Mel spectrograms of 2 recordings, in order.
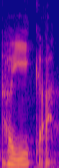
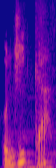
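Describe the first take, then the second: First: Hoika said with no g sound; silent g try. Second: Hojika with a clear j sound; sounded j try. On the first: Wondering aloud how to say the tea's name, Hoika with silent g. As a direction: say Hoika, dropping the j. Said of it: "or is it silent". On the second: Testing the tea name aloud, Hojika with the j sounded. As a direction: say Hojika, pronouncing the j. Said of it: "Do you pronounce the G". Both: Shown as a demonstration.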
